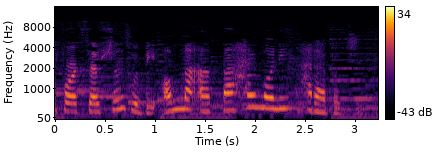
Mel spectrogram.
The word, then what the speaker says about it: 아빠: 아빠. Appa. 아빠. Rhymes with oppa.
